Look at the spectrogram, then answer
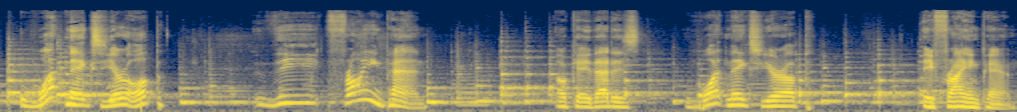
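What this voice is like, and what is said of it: Put-on accent. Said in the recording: “I'm going to say it in my best accent ... Oh, here comes the accent.”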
